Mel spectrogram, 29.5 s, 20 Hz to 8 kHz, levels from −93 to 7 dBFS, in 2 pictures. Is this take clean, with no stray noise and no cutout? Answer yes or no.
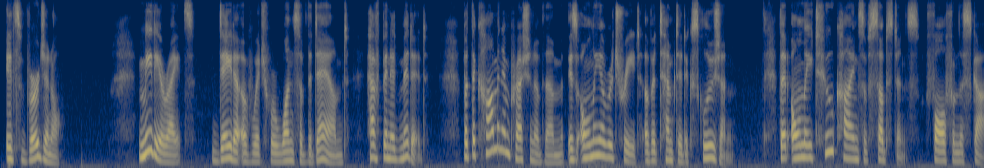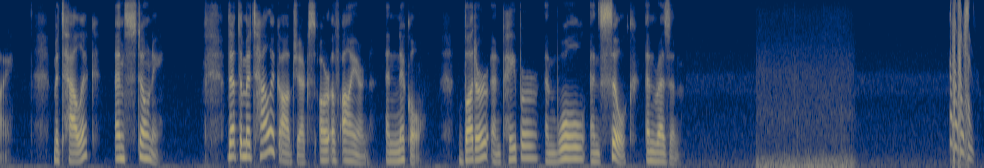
no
